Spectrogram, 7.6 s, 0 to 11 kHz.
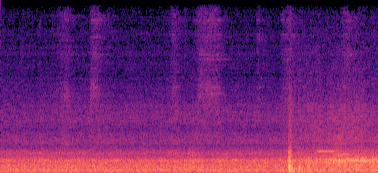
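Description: Steady running rumble of a JR Kyushu 811 series electric train, heard from inside its cab. Nearly six seconds in, a sudden bang as an oncoming train meets it, followed by the louder rush of that train passing close alongside.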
